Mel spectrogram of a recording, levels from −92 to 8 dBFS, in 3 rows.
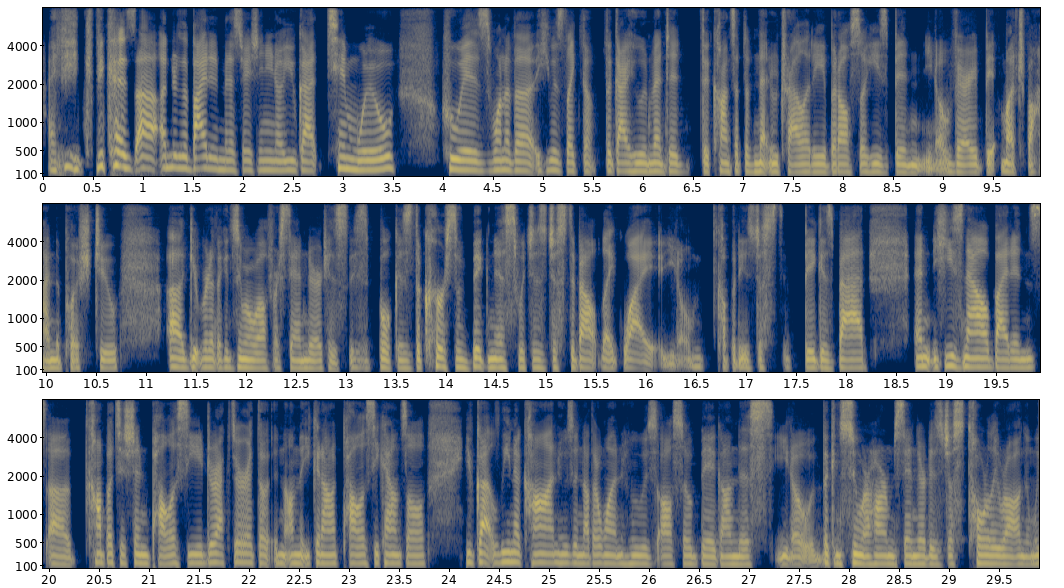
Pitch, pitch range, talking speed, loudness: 145 Hz, 135-155 Hz, 230 wpm, -19 LUFS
